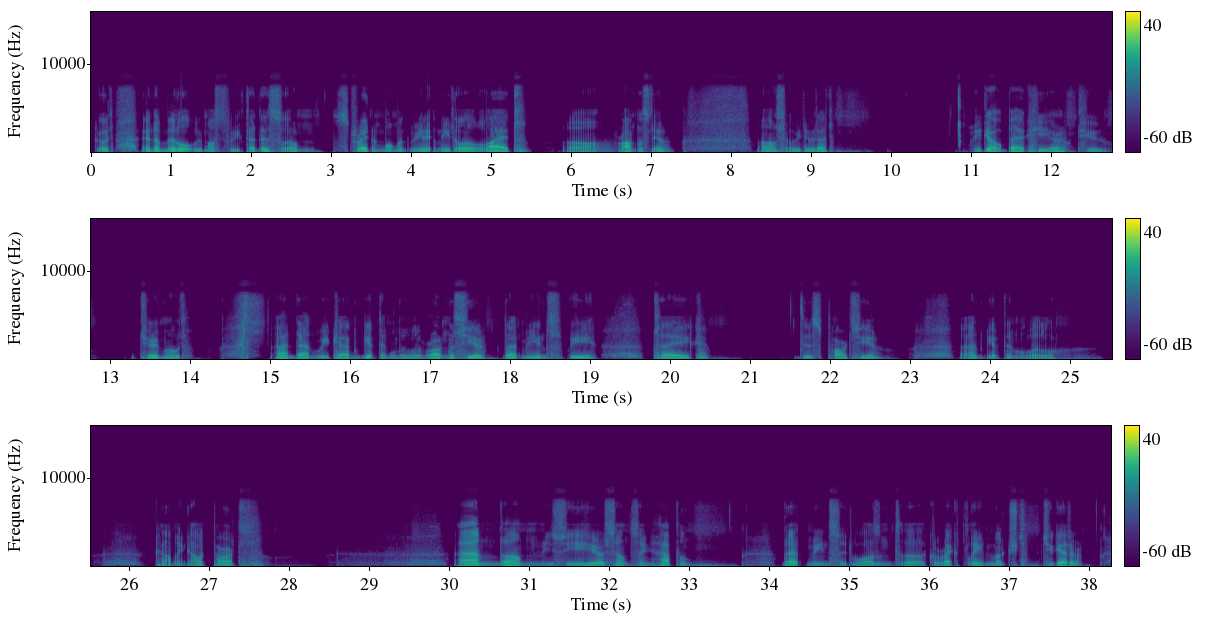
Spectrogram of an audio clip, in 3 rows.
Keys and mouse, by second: 7.8 Tab, 9.2-11.2 drag, 12.3 click, 13.7 click, 16.4-18.8 middle drag, 18.8-21.6 drag, 19.3 a, 21.6 c, 23.0-24.8 drag, 30.6 a, 32.1 middle click, 33.0 middle click, 34.9 middle click, 35.2 middle click, 35.5 middle click, 35.6-37.7 drag.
